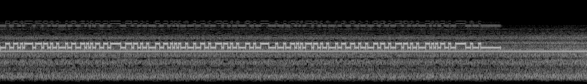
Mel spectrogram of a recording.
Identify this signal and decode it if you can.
RTTY (50 baud, 450 Hz shift), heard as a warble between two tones, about 2350 Hz centre, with a steady whistle near 1780 Hz. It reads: … 2485 8610 0914 2070 4051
